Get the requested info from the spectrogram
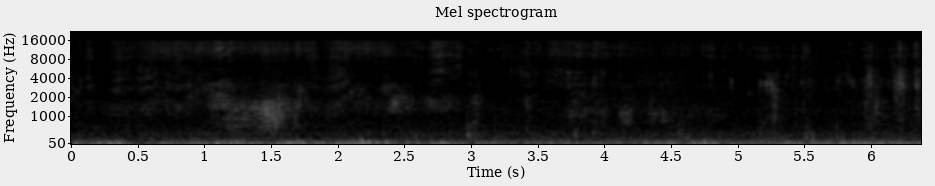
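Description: Water from a garden hose spraying onto a horse's wet coat and dripping and trickling off onto the ground, with scattered small drip ticks. A steady low rumble runs underneath.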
